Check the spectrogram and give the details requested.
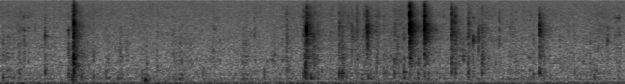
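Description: Faint crunching of peanuts being chewed: scattered sharp crunches, one a little under a second in and a cluster between about three and five and a half seconds in, over a low steady hum.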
